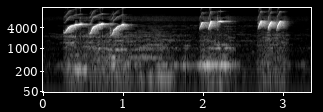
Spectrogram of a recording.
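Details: Olive-backed sunbird singing energetically, used as a lure to stimulate birds that have stopped singing: three sharply rising whistled notes, then two short bursts of quick high chattering notes.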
